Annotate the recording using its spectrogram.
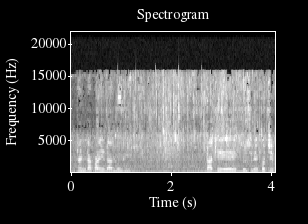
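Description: Water from a tap runs onto pasta.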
